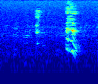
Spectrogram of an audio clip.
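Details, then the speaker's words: Hiccups: two brief, quiet catches of breath about half a second apart in a quiet room, consistent with infant hiccups, a normal harmless reflex. "Come on, keep making that funny hiccup sound."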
